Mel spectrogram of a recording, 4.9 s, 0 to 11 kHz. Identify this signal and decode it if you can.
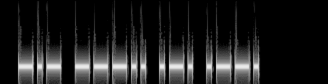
Morse code, heard as a keyed tone, about 17 wpm, 700 Hz. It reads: K8RP
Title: USA Call Signs - 4 Characters - Repeated 3x - 17wpm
